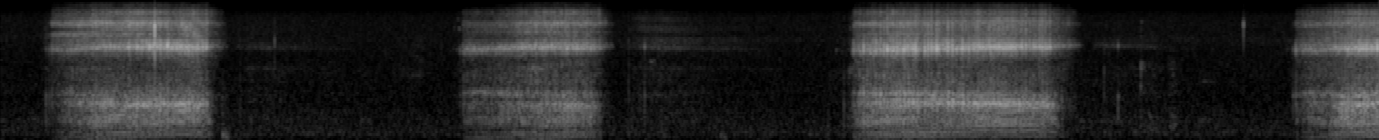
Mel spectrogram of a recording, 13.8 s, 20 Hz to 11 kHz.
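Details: Snoring in a sleeping person: loud, harsh rasping snores in a steady rhythm, about 14 to 15 breaths a minute, with quiet pauses between.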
